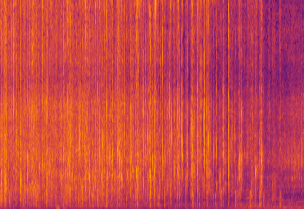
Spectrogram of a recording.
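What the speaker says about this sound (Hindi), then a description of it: "एक बार जोरदार तालीम के लिए बजाइए" Applause from an audience seated at a school annual function, honouring the elders present; dense, close clapping that holds strong for several seconds and thins slightly toward the end.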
